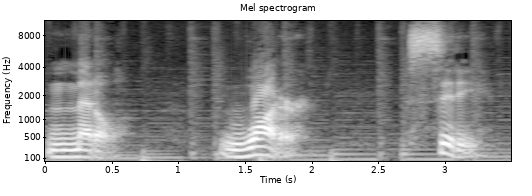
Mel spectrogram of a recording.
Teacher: the T is in the middle which will sound more like a D sound · Now the T, and this is especially important in American English, the way Americans talk, it has that flap T sound, which is like a light D. And this is what happens when the T falls in the middle of the word.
